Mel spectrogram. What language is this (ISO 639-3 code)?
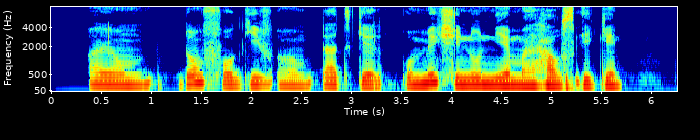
pcm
